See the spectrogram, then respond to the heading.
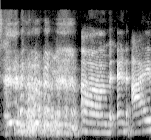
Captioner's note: laughter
